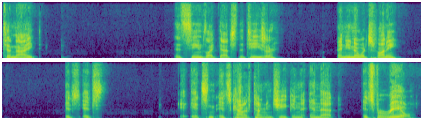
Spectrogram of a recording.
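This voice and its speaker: A man with a hoarse, tired voice hosts a live talk program. His tone sits low, and he rambles and jokes through restarts. The sound is dry and close, with no room behind him. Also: steady tone, slow pace, pauses often, no echo. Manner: chatty, joking, rambling with restarts. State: hoarse, voice worn out. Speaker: radio program host. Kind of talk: casual live talk show chat.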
